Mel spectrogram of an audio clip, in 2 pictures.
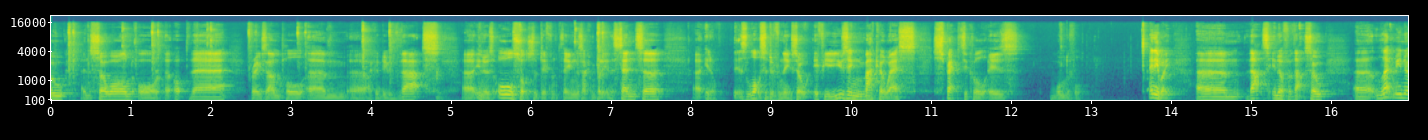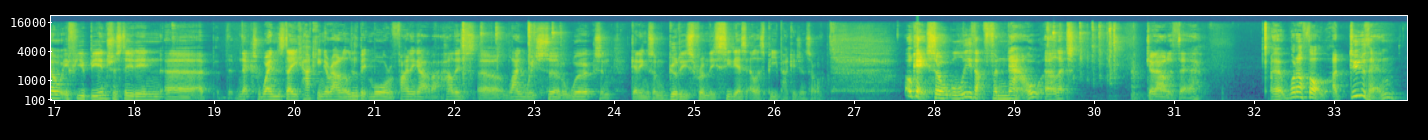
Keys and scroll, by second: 0.1 ctrl+alt+super+Left, 1.1 shift+super+Right, 2.3 shift+super+Right, 2.9 shift+super+Up, 4.1 ctrl+super+Right, 6.7 alt+super+c, 21.9-23.6 typing, 29.4-30.2 typing.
